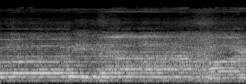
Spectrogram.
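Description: A man chanting a Hindu devotional verse into a microphone in a slow, melodic style, drawing out long steady notes.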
